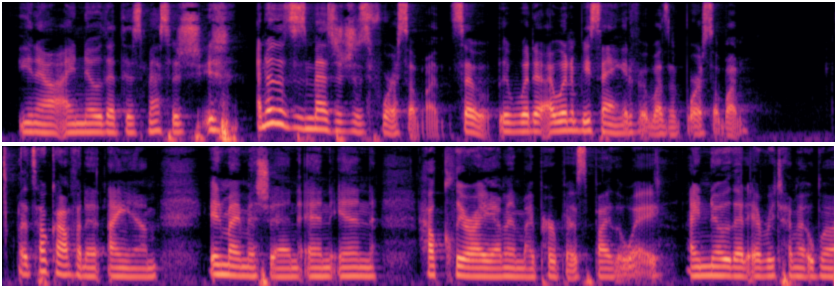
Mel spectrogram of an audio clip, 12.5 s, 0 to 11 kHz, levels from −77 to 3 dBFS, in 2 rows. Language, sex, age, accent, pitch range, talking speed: English, female, 20-39, American, 155-180 Hz, 255 wpm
